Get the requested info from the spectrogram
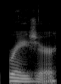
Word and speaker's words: brazier: But no, the correct pronunciation would be brazier, just a little fire pit, a fire stand.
